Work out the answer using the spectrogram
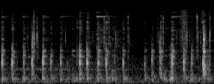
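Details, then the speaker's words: BMW E46 xi front wheel bearing turned by hand on the removed hub: irregular dry clicking and scratching; worn, gritty bearing that had triggered the ABS, brake and traction control lights. "It's not supposed to make those sounds. Yeah, so also just so you know, if you have a bad wheel bearing on your E46, it will trigger the ABS and the brake light along with the traction control light."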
